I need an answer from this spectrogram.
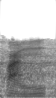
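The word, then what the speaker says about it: thặng: Đọc chữ thẳng nghĩa là cái xe. Theo đây phải đọc là thẳng mới đúng, song vì theo thói quen nên đọc là thừa. Đại Thừa có năm nghĩa.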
